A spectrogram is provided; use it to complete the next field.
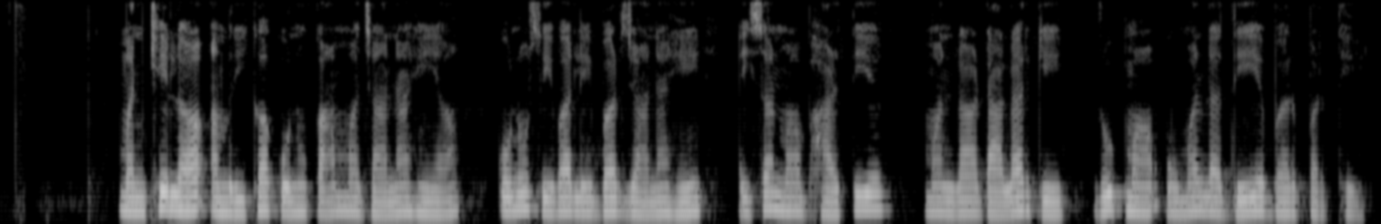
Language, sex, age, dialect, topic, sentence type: Chhattisgarhi, female, 18-24, Western/Budati/Khatahi, banking, statement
